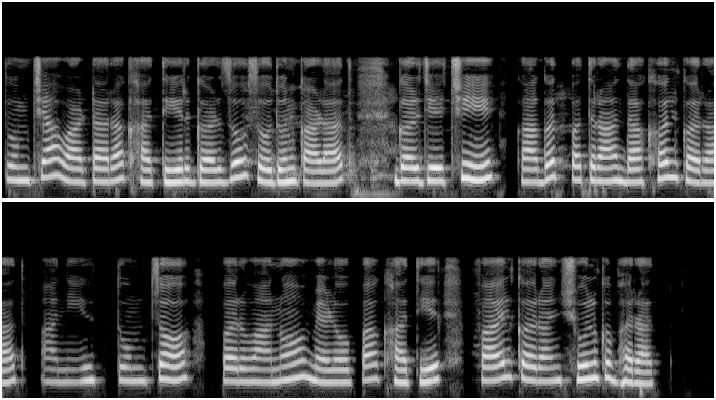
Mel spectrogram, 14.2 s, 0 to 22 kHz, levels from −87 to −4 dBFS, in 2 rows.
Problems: none marked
